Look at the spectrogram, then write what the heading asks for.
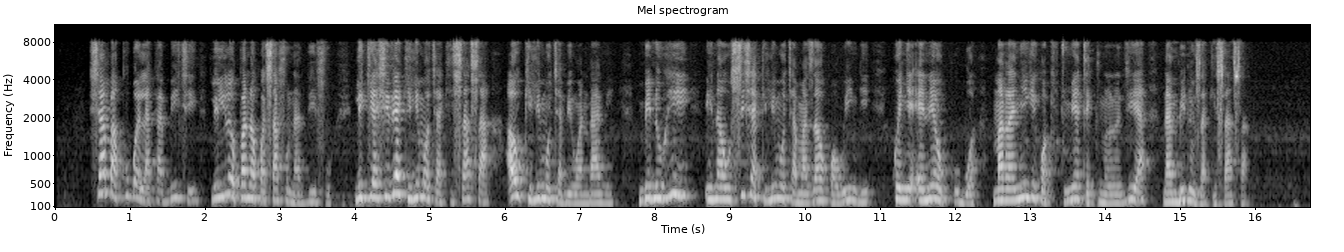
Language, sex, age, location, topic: Swahili, female, 25-35, Nairobi, agriculture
